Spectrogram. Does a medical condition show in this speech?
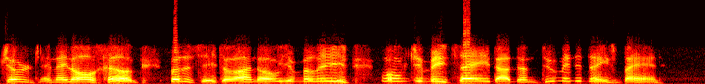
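Yes: cerebral palsy; wheelchair user.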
